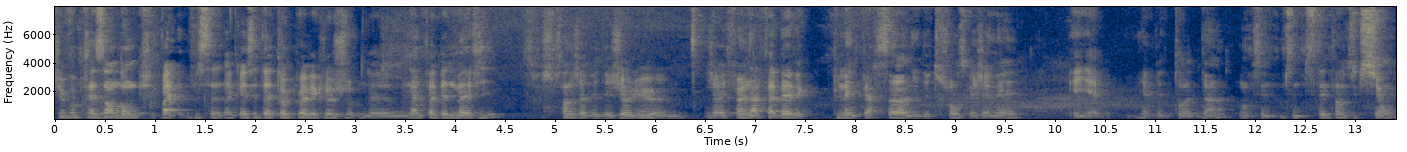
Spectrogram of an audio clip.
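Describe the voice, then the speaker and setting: A man of medium pitch with fairly even intonation, with audible room echo around him. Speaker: YouTuber. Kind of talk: casual interview.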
